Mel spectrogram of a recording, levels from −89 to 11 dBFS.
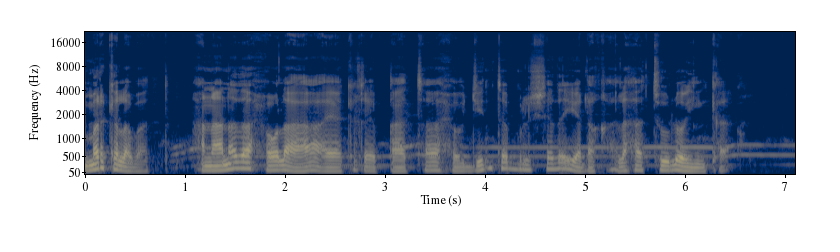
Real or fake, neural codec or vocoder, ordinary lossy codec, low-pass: real; none; none; none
